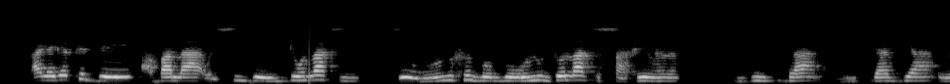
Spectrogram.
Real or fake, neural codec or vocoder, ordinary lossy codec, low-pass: fake; codec, 24 kHz, 0.9 kbps, WavTokenizer, medium speech release version 1; none; 5.4 kHz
